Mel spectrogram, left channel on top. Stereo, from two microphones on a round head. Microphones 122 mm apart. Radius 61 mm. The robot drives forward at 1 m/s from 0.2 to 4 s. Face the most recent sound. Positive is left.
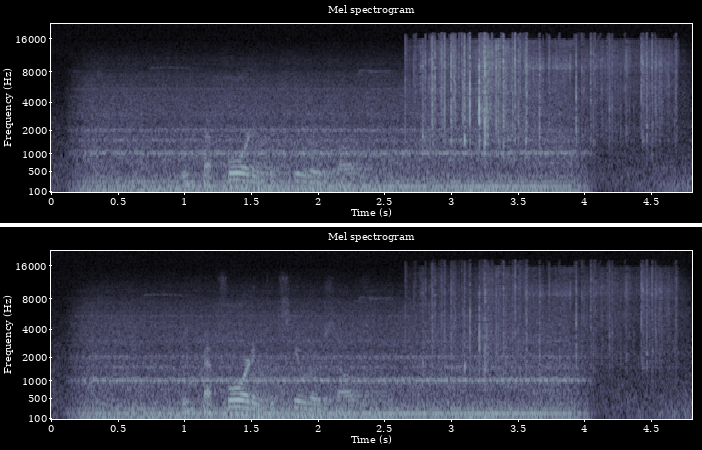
turn(degrees=25)  # may be behind; listen again after turning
